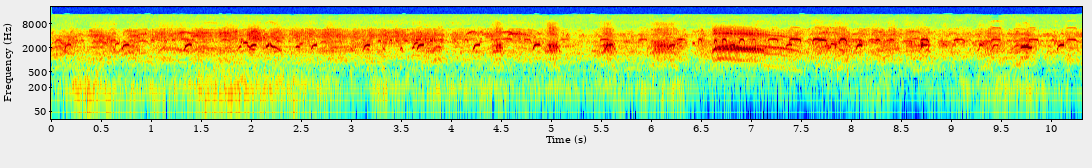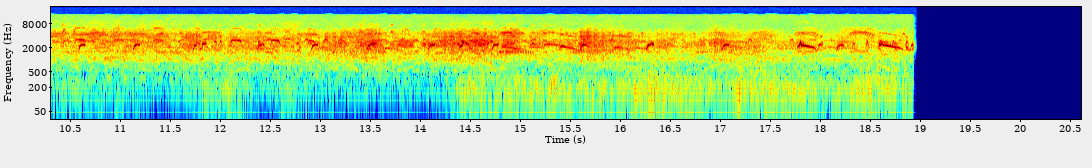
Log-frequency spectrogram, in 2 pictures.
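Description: A colony of seabirds calling together: a dense, continuous stream of short, repeated calls, with one louder falling call about seven seconds in. The sound cuts off abruptly about a second before the end.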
